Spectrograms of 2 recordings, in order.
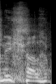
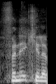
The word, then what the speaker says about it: Funicular: You always say it Funny wrong. Colour Productions. Funny Colour Productions. Gonna love that. Funicular Productions. Go on.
